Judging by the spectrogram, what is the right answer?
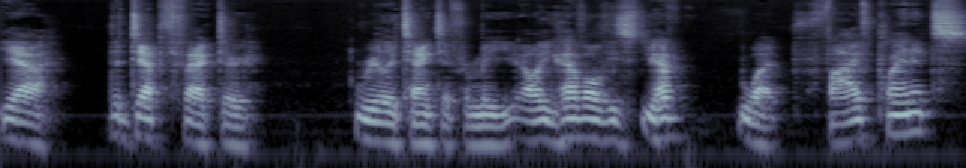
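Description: A man with an American accent and an unremarkable speaking voice talks at a fairly slow pace with fairly even intonation, on a very clean recording with a silent background. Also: medium pitch for a man. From US South. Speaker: podcast co-host. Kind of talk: casual chat.

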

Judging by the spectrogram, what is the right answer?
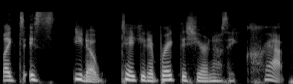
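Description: The tone is animated and playful, heard in a dry, close sound with no echo. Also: woman. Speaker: podcast host. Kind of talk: casual chat. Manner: animated, playful.

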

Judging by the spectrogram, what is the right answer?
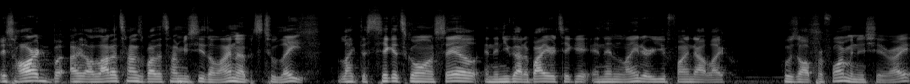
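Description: Delivered at a very fast pace, a man's medium-pitched voice holds fairly even intonation. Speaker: podcast co-host. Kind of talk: casual chat.

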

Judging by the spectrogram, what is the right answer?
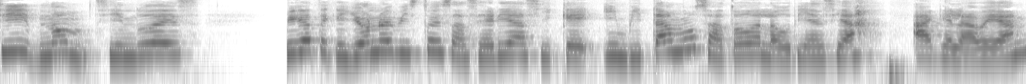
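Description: A woman's high voice at a moderate pace, with ordinary pitch variation, very even loudness, and a very clean recording against a silent background. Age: 20s. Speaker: podcast co-host, development consultant. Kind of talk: casual chat.

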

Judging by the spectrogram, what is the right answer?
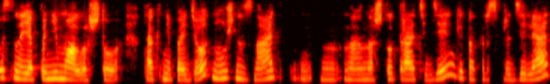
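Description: This woman speaks at a fairly high pitch and sounds somewhat breathy, recorded dry and close with no echo. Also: ordinary pitch variation, moderate pace. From Siberia, Irkutsk region, Russia. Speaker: podcast co-host. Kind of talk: casual chat.

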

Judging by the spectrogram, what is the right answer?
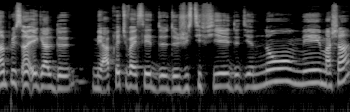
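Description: Fairly slow speech from a woman, medium in pitch and ordinary in its variation. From Senegal, Dakar. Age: 30s. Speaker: entrepreneur and blogger. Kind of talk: interview. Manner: hesitant, many fillers.

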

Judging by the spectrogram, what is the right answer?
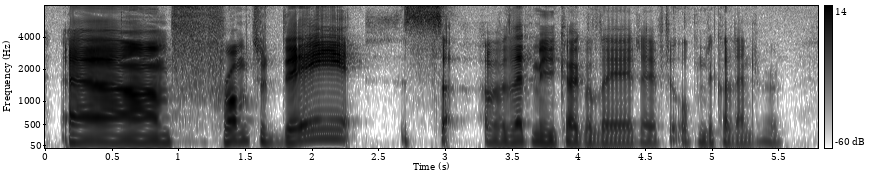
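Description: A man with a plain, everyday voice at a fairly slow pace and ordinary pitch variation, in a very clean recording with a silent background. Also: medium pitch for a man. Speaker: podcast host. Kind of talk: casual chat.

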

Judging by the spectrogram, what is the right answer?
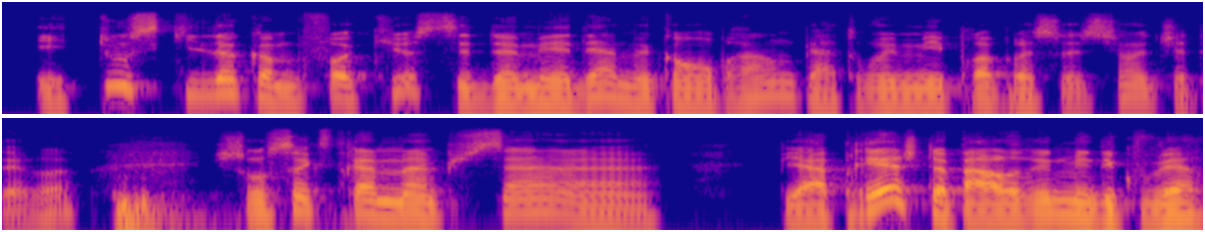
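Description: Recorded very cleanly against a silent background, a man speaks at a fairly quick pace with ordinary pitch variation and a dry, close sound with no echo. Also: medium pitch for a man. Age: 30s. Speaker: podcast host, entrepreneur. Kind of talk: casual interview conversation.

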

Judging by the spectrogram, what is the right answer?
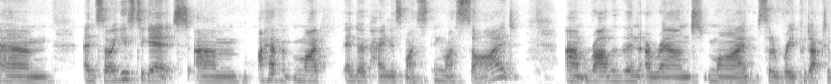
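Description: In an Australian accent, a woman speaks at a very deep, low pitch on a very clean recording with a silent background. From Western Australia, rural. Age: 40s. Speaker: business owner and endometriosis patient. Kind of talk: interview, personal story.

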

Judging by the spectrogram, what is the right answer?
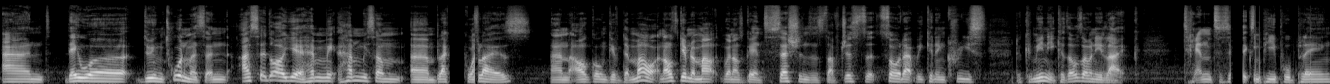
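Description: A man in a London accent at a medium pitch and fairly quick pace, with ordinary pitch variation. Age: 30s. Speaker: gaming content creator. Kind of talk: casual chat.

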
